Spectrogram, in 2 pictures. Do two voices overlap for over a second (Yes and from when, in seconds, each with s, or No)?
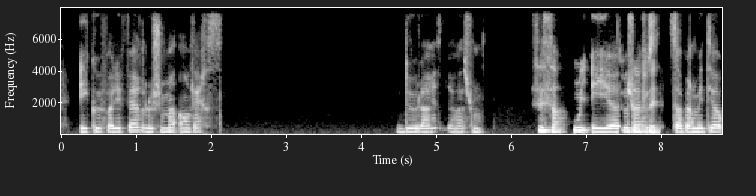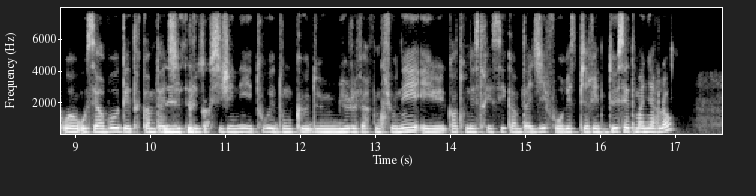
No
